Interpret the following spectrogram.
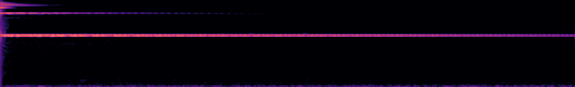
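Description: A small metal bell struck once, ringing with a single clear high tone that fades slowly. Its brighter overtones die away within the first half second. It marks the start of silent seated breathing meditation.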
